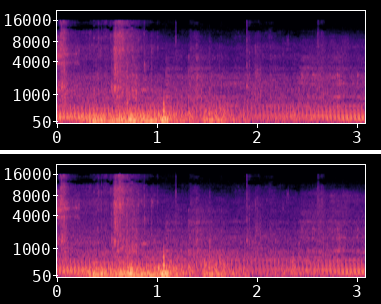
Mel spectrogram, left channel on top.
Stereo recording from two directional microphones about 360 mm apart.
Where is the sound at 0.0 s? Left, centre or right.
Centre.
